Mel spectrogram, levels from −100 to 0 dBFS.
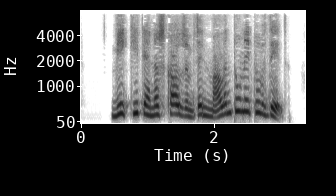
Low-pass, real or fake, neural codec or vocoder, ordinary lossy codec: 7.2 kHz; fake; codec, 16 kHz in and 24 kHz out, 0.9 kbps, LongCat-Audio-Codec, four codebook decoder; MP3, 32 kbps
